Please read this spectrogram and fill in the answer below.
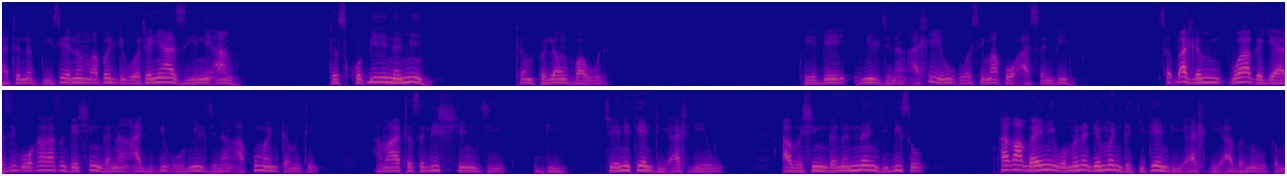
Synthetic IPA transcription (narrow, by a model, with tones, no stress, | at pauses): a˨tɐ˦nɐ˨ɡi˨se˦˨nɐ˦ŋma˨p̬ɐ˦ɮi˨ɡo˨tɐ˦ɲa˦zi˨ni˦ʔa˦ŋ | tɐ˨sko˨ɓi˦nɐ˨mi˦ | tɐ˨mpɐ˨lɐ˦nɦʷa˨wu˦l | kʷe˨ɗe˦mi˦ld͡ʒi˨na˦˨ŋʔa̰˨ɬi˦ɡe˨wu˦ɡo˨si˦ma˦ko˨ʔa̰˨sɐ˨mbi˦ | sɐ˦ɓa˦ɮɐ˦m˦wa˦ɡɐ˨ɡʲe˨a˨zi˦ɡo˨˦ka˦ka˦s̬ɐ˦mbe˨ʃi˦ŋɡɐ˨nɐ˦ŋʔa˨ɡʲi˨ɓi˦ɡo˨mi˦ld͡ʒi˨na˦ŋʔa̰˨ku˦mɐ˦ntɐ˨mti˦ | a˨mːa˦˨tɐ˦sɐ˦li˦ʃi˦nd͡ʒi˨ | bi˨ | t͡sʷe˨ni˦te˦˨ndi˨a˨ɬɡe˨wu˦ | a˨bɐ˨ʃi˦ŋɡɐ˨nɐ˦nːɐ˦ŋɡʲi˨ɓi˦so˦ | ka˦ka˦ma˦ɓa˨i˦ni˦wo˨mɐ˦nɐ˦nɗe˦mɐ˦ndɐ˨ki˨te˦ndi˨a˨ɬɡe˨a˨bɐ˨nu˦u˨kɐ˦m˦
